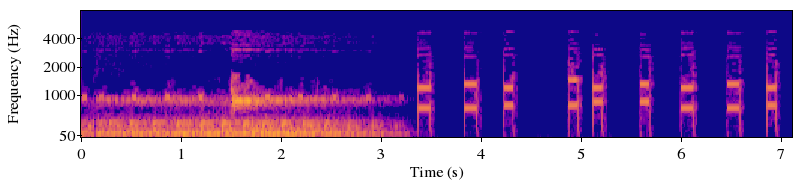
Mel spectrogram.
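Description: A telephone number being dialed: a steady dial tone with a low hum, then nine short keypad tones in a quick, uneven sequence, each a clean two-note beep separated by silence.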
